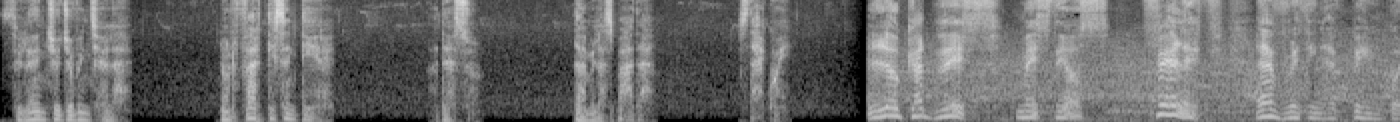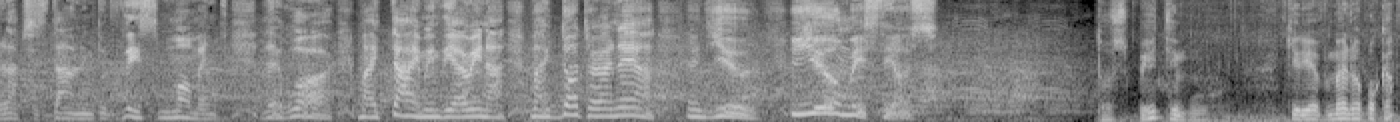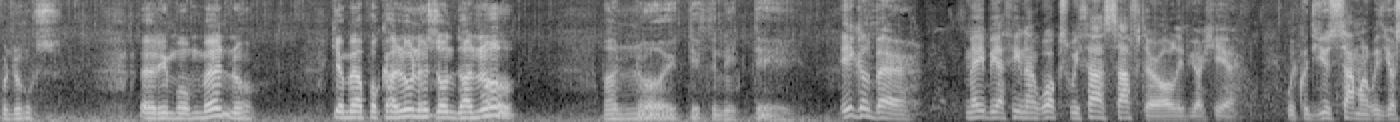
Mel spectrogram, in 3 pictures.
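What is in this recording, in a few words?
Greek, video game, Italian English Greek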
